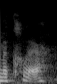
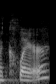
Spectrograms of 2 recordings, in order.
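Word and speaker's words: McClaire: director who is the chief deputy director Megan McClure Megan McClair McClair how do you spell that Megan is m-e-g-a-n mcclar is MC capital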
